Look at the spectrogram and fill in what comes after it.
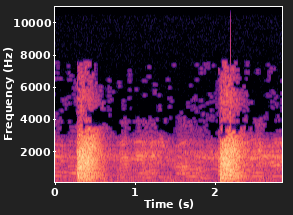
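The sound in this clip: Two sharp gunshot bursts ring out in an old-time radio detective drama, about two seconds apart, each loud and abrupt over a low, steady background.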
